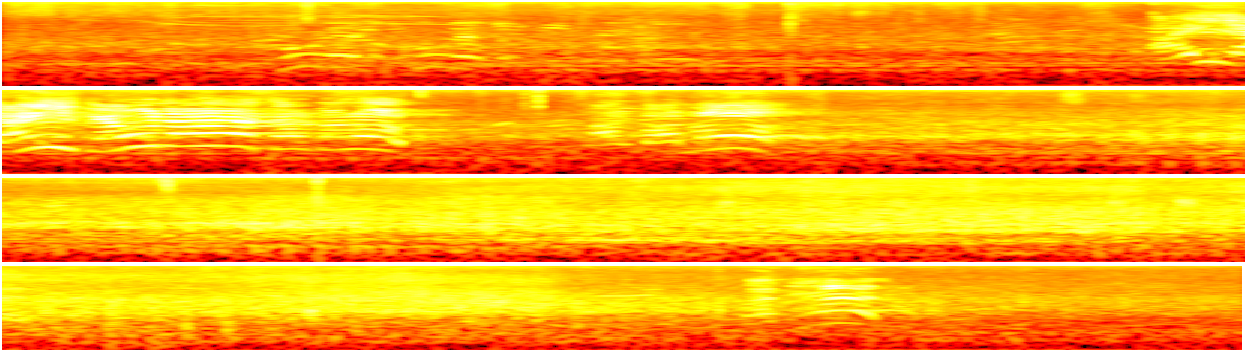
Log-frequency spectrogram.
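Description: Children shout and call out outdoors.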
